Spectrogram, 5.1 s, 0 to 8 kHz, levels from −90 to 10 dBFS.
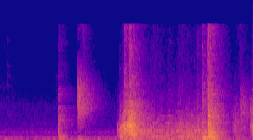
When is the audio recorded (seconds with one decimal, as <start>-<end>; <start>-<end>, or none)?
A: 0.0-5.1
